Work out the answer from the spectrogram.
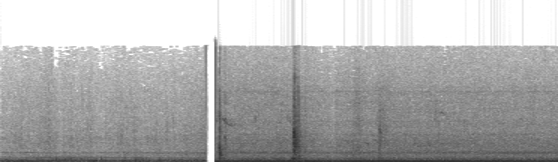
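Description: A car engine running with a steady low drone, with wind buffeting the microphone.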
